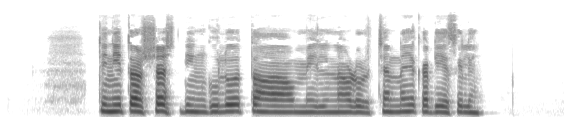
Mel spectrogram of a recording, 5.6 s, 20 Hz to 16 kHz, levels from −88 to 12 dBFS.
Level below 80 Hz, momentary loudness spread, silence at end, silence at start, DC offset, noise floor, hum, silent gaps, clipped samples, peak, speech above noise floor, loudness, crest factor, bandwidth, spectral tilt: -76 dBFS; 9 LU; 0.85 s; 1 s; under 0.1%; -80 dBFS; none; none; under 0.1%; -4 dBFS; 57 dB; -24 LUFS; 20 dB; 10 kHz; -6 dB/octave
